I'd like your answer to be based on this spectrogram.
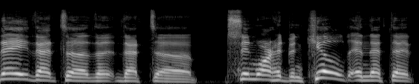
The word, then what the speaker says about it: Sinwar: Yahya is his first name, Y-A-H-Y-A, Yahya. His last name is spelled S-I-N, Sin, W-A-R, War.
